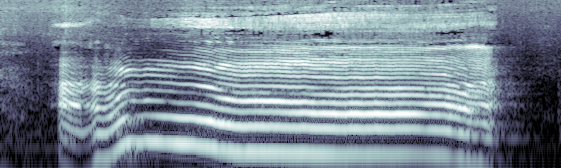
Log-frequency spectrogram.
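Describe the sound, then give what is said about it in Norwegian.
A single long, deep roar from a red deer stag in rut, loud, swooping up from a low grunt into a sustained bellow for about three seconds, with nothing else around it. “du forteller meg at du kan følge med på VM i eh, hjortebrøling?”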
